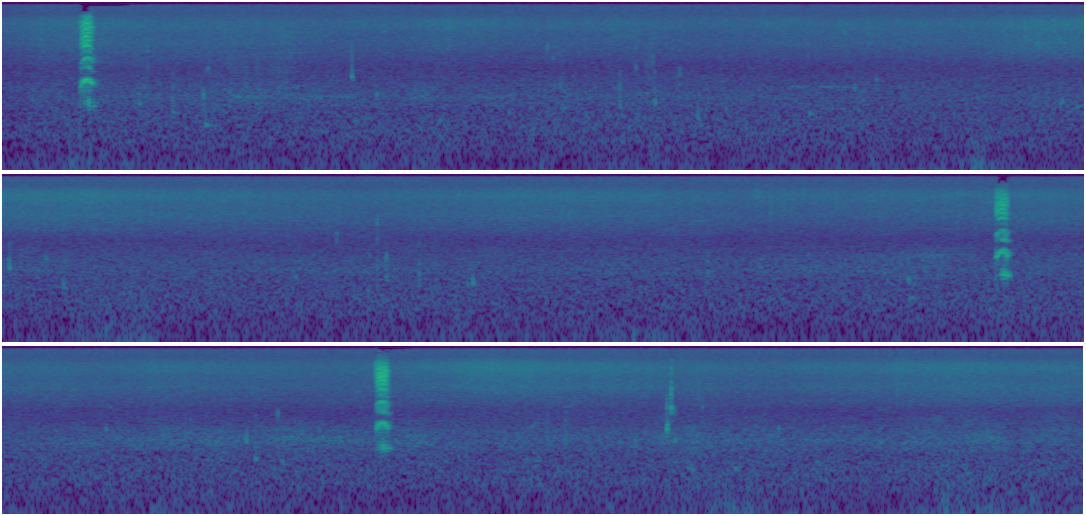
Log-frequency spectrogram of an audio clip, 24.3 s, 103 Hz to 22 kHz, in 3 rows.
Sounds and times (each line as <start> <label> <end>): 0.6 coot 0.8
15.6 coot 15.8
